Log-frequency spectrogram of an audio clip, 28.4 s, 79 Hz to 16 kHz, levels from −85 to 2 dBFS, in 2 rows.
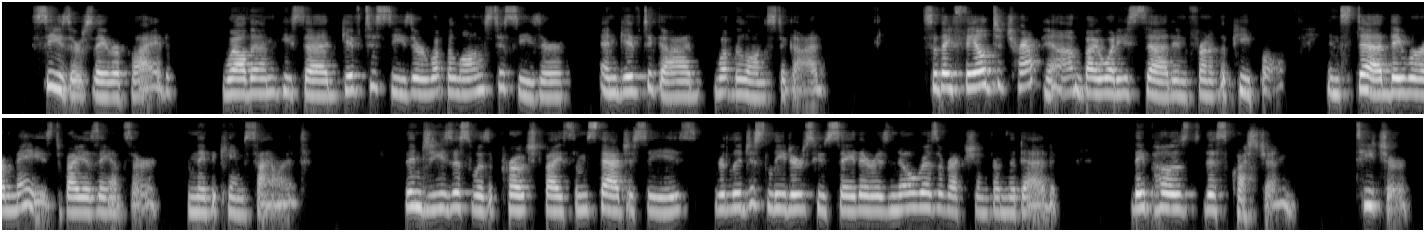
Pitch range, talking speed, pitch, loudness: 200-235 Hz, 150 wpm, 215 Hz, -22 LUFS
